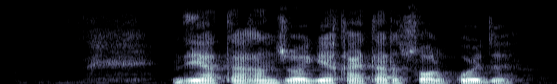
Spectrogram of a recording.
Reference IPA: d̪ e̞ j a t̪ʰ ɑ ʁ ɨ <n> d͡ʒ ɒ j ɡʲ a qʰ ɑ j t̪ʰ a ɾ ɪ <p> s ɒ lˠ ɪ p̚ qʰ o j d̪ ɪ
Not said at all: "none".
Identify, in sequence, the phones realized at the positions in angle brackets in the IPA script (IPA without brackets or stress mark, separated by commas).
n, p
